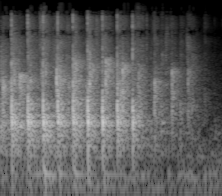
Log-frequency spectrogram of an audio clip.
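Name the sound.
audience clapping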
